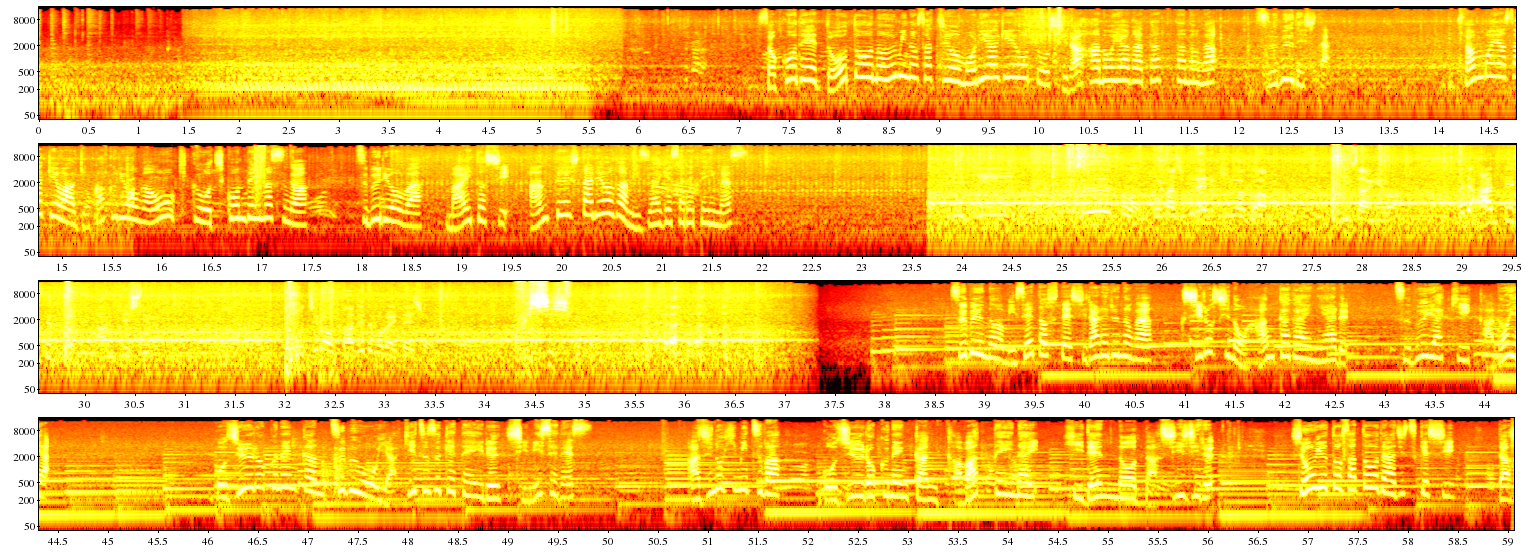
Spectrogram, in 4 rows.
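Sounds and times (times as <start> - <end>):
steady motor drone: 0.0 - 5.9, 9.0 - 15.8, 18.8 - 37.4
fast even machine ticking: 18.6 - 36.2.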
